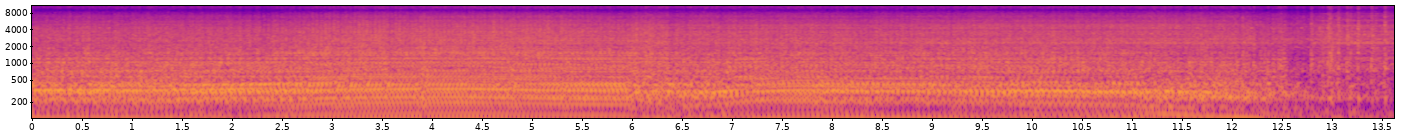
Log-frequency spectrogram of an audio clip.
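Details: K5 Blazer V8 just converted to Holley Terminator X EFI with throttle not yet adjusted: races at a high, slightly uneven idle about twelve seconds, then sags and dies; owner suspected idle air or vacuum leak; misfire from clogged injectors.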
